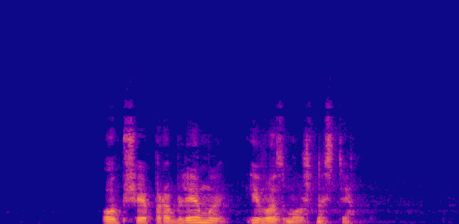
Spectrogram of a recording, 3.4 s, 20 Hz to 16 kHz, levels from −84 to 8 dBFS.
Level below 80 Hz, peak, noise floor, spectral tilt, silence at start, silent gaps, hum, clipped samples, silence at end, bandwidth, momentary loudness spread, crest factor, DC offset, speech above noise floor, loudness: -62 dBFS; -2 dBFS; -84 dBFS; -6 dB/octave; 0.75 s; none; none; under 0.1%; 0.8 s; 8.8 kHz; 13 LU; 20 dB; under 0.1%; 65 dB; -20 LUFS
